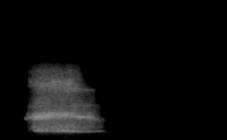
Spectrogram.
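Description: A short breathy hiss from a man's mouth, under a second long, starting about a quarter of a second in.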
